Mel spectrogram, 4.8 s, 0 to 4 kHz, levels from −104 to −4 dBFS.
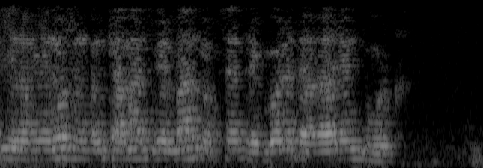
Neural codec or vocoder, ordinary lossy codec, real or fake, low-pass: none; Opus, 16 kbps; real; 3.6 kHz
